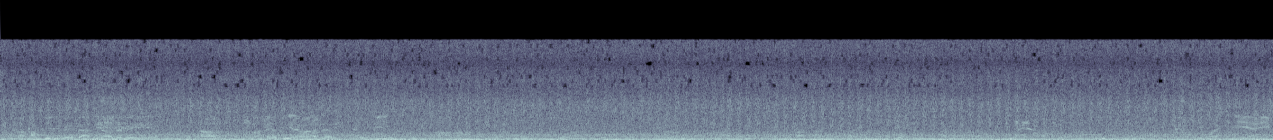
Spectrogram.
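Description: A small propeller plane's engine drones steadily inside the cockpit.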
